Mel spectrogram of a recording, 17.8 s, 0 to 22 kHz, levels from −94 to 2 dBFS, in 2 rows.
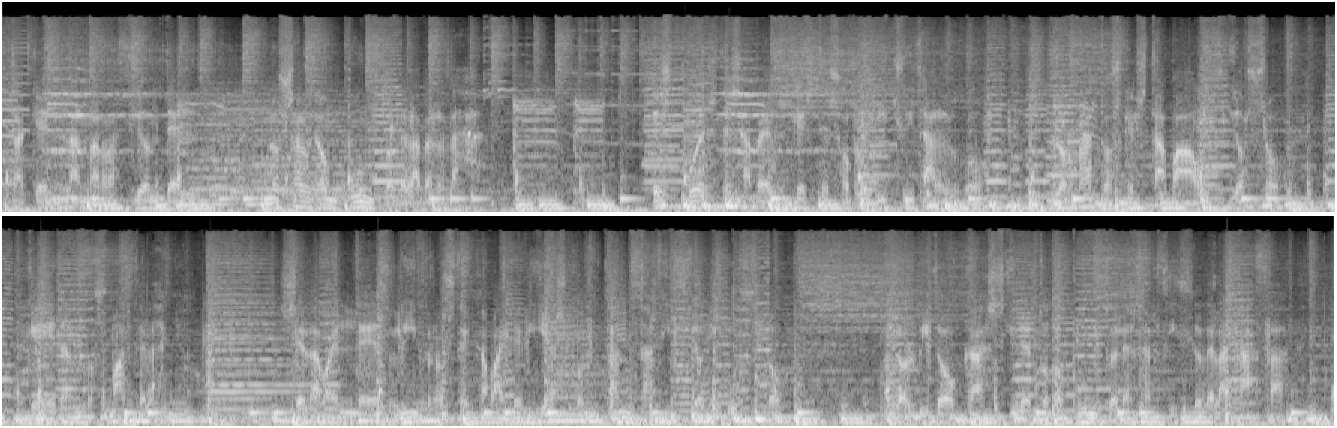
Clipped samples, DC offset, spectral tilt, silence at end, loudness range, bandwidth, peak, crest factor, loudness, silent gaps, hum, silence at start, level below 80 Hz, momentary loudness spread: under 0.1%; under 0.1%; -5 dB/octave; 0 s; 1 LU; 17 kHz; 0 dBFS; 12 dB; -13 LUFS; none; none; 0 s; -20 dBFS; 3 LU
